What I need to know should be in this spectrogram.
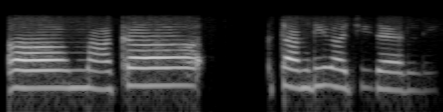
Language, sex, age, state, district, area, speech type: Goan Konkani, female, 18-30, Goa, Quepem, rural, conversation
